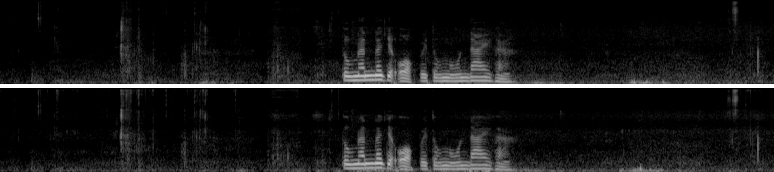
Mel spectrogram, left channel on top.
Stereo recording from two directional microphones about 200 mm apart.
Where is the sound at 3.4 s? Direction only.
15° left (ahead or behind).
